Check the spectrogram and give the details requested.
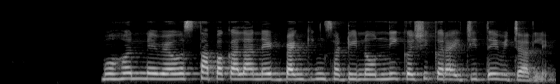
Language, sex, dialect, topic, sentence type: Marathi, female, Standard Marathi, banking, statement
